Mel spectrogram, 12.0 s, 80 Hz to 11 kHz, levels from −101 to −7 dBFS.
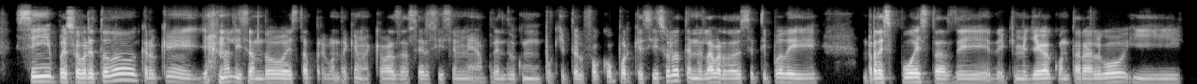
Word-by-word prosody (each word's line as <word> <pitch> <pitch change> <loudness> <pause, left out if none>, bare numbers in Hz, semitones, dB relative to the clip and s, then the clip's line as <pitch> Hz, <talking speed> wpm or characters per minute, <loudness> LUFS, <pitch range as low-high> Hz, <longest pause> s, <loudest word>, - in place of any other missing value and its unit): Sí, 155 +1 +5
pues 140 -2 +3
sobre 135 0 +5
todo 185 +5 +2
creo 130 -5 -3
que 130 -6 -2
ya - - -1
analizando 125 -2 +1
esta 125 +1 -2
pregunta 120 - -8
que - - -6
me 125 - -5
acabas 120 0 -3
de 115 - -6
hacer, 115 -1 -4
sí 120 +1 -7
se 120 - -6
me, 120 0 -6
ah, - - -8
prende 120 0 -7
como 120 0 -6
un 115 - -9
poquito - - -8
el - - -3
foco, - - -5
porque - - -2
sí 130 - -3
suelo 175 +5 +2
tener 120 -7 -1
la 130 +2 +5
verdad 125 -2 +2
ese 125 +2 -5
tipo 135 +1 -3
de 125 -1 0 0.4
respuestas 130 -2 +3
de 120 0 -1
de - - -6
que 120 - -8
me 120 -1 -2
llega 125 +1 +6
a 125 - -4
contar 120 0 -2
algo 130 +4 +1
y 115 -2 -7
125 Hz, 220 wpm, -24 LUFS, 120-135 Hz, 0.4 s, llega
